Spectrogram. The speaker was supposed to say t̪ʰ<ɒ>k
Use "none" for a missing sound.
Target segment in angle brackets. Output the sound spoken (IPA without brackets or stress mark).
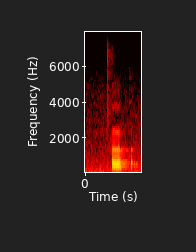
ʌ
